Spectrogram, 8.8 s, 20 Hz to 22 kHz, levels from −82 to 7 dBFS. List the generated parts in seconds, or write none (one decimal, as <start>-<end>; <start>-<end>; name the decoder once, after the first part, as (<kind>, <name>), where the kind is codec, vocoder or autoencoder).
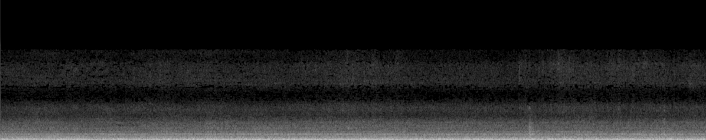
0.8-1.9 (codec, SNAC)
